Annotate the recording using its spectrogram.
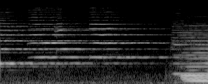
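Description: Baroque violins on period instruments playing sustained high notes with no bass beneath them. Near the end, after a brief dip, the full string ensemble enters louder, with cello and double bass underneath.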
